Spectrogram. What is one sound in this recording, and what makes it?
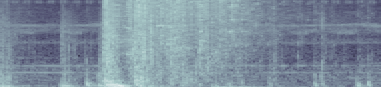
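Glass shatters as a window is smashed.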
